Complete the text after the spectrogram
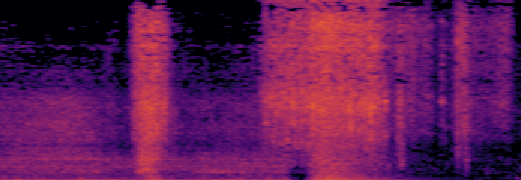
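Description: A short whooshing game sound effect plays as a card is played.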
